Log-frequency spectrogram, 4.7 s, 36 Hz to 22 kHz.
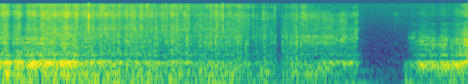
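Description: Long red nails scratch the edges of a black foam windscreen on a Blue Yeti Pro microphone, first with both hands and then with one. The result is a close, dense, low rumbling scratch that fades into near silence just before 4 seconds. The scratching then returns loudly at the end.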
